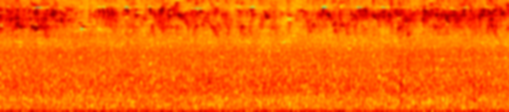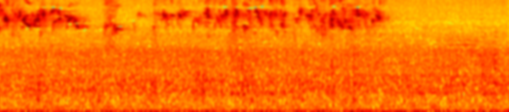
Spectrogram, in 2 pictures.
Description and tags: high freq bird
some bird with a high pitched voice. stereo condenser mic
birds, field-recording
